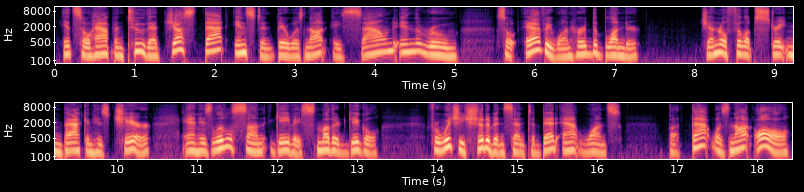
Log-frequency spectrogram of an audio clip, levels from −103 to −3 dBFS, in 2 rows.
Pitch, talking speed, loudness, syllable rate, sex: 175 Hz, 165 wpm, -19 LUFS, 4.6 syllables/s, female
